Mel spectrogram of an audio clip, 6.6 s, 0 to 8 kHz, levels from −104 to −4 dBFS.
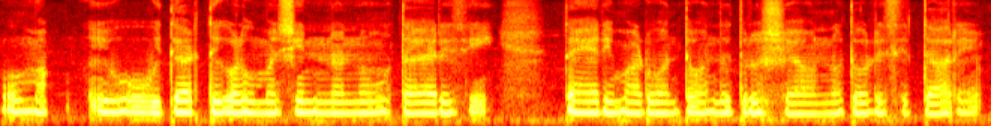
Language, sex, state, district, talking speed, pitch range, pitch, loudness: Kannada, female, Karnataka, Chamarajanagar, 110 wpm, 210-230 Hz, 220 Hz, -17 LUFS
